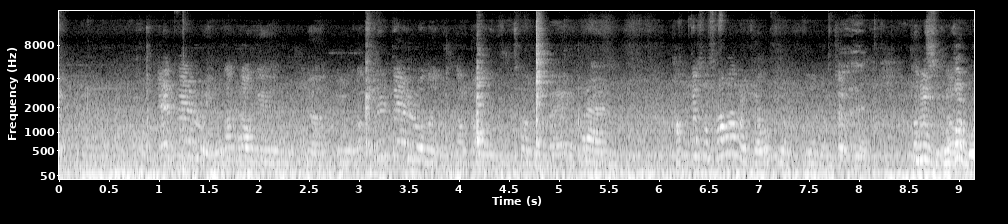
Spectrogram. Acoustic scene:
restaurant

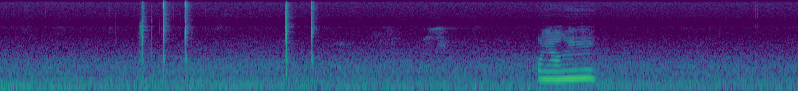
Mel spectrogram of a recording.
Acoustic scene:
residential area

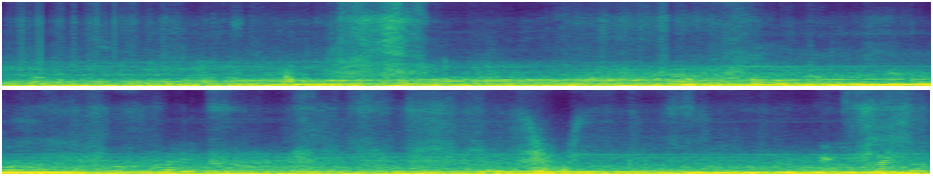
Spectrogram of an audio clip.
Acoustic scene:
subway train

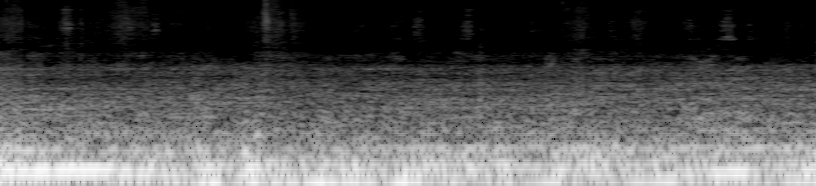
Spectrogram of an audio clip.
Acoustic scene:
car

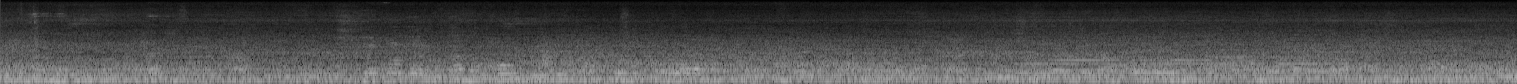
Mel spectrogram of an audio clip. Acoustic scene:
subway train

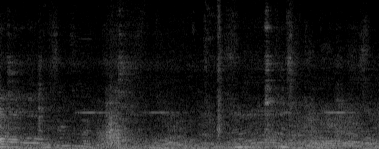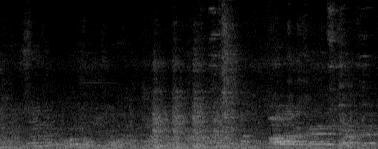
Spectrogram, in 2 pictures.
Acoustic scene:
restaurant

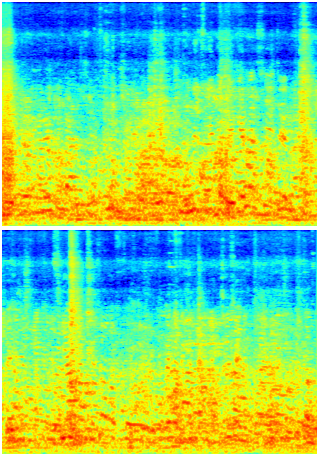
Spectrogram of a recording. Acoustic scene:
restaurant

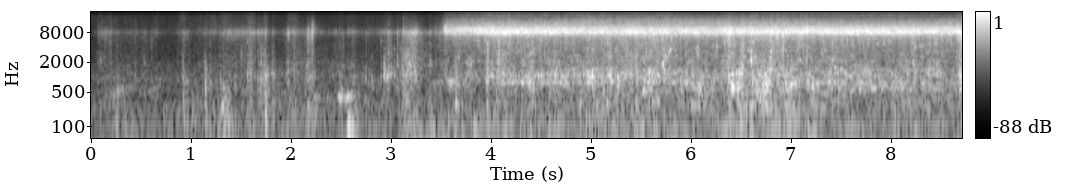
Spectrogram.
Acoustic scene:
kitchen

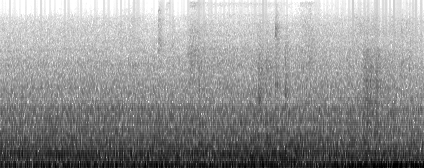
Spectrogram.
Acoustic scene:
bus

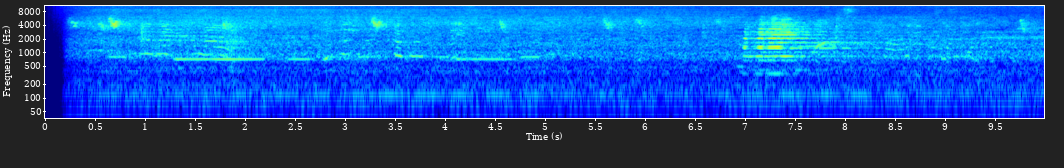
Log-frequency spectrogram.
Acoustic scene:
residential area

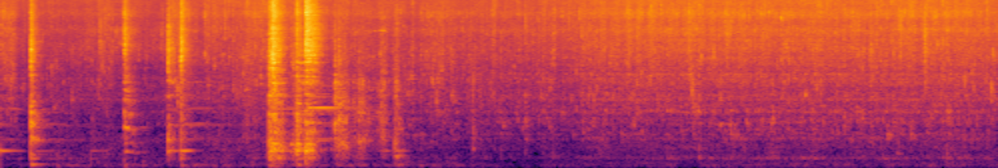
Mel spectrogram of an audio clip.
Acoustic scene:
kitchen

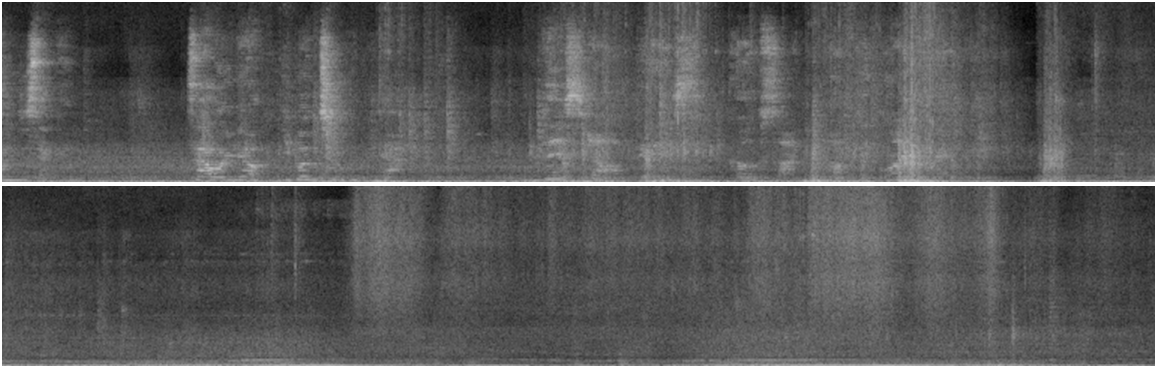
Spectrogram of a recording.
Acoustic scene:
bus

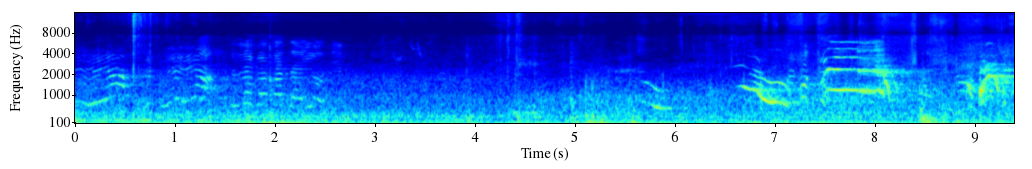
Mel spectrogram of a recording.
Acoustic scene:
residential area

